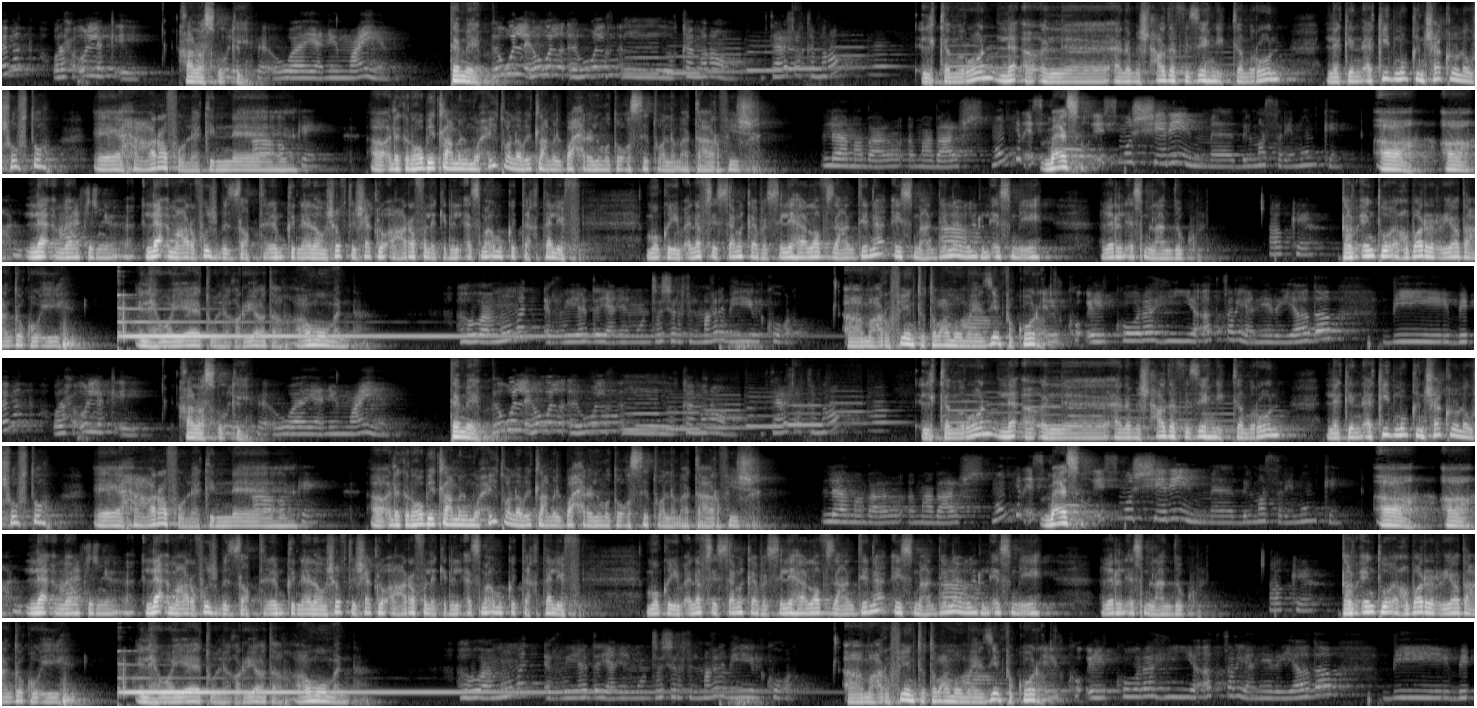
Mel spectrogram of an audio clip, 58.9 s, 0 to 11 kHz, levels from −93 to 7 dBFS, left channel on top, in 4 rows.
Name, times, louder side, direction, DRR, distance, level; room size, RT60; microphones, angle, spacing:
voice 1, 0.0-1.4 1.9-3.9 4.9-7.4 7.7-8.4 17.2-17.9 22.9-28.1 30.0-30.5 38.8-39.3 42.1-42.6 48.7-52.1 53.8-54.1 54.6-58.8, left 2 dB, 30° left, 1.9 m, -39 dB
voice 2, 1.8-2.5 4.5-4.9 9.2-12.8 13.3-15.2 15.7-17.7 18.4-22.3 25.1-25.5 28.5-35.3 35.9-39.9 40.5-41.3 42.9-45.0 45.5-47.9 52.6-54.6, equal, 5° left, 0.6 m, -23 dB
Wind instrument woodwind instrument, 5.9-8.9 9.4-12.9, right 2 dB, 90° right, 2.0 m, -42 dB
Chink clink, 45.4-49.8, equal, 70° left, 0.7 m, -24 dB
20.0 x 18.5 x 3.6 m
head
